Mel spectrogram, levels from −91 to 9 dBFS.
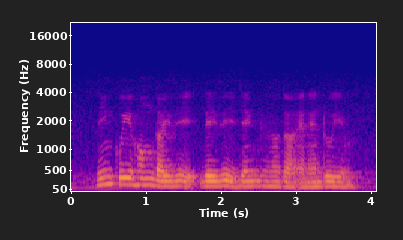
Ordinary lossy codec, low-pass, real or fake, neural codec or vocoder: none; 7.2 kHz; real; none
